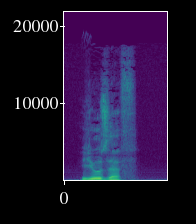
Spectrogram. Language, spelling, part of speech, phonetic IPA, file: Polish, Józef, proper noun, [ˈjuzɛf], Pl-Józef.ogg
